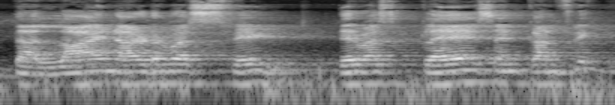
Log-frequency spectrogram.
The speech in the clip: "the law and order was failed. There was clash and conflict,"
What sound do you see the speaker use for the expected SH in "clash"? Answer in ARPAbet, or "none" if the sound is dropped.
S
